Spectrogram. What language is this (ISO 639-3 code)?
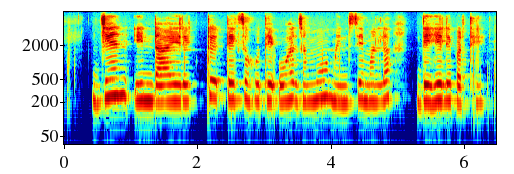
hne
